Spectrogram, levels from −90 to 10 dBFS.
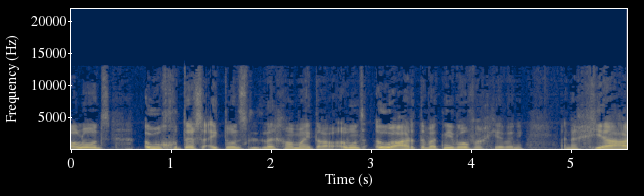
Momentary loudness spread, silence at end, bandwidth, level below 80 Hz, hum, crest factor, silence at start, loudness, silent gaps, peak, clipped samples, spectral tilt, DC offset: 11 LU; 0 s; 13 kHz; -58 dBFS; none; 18 dB; 0 s; -25 LUFS; none; -6 dBFS; under 0.1%; -6 dB/octave; under 0.1%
